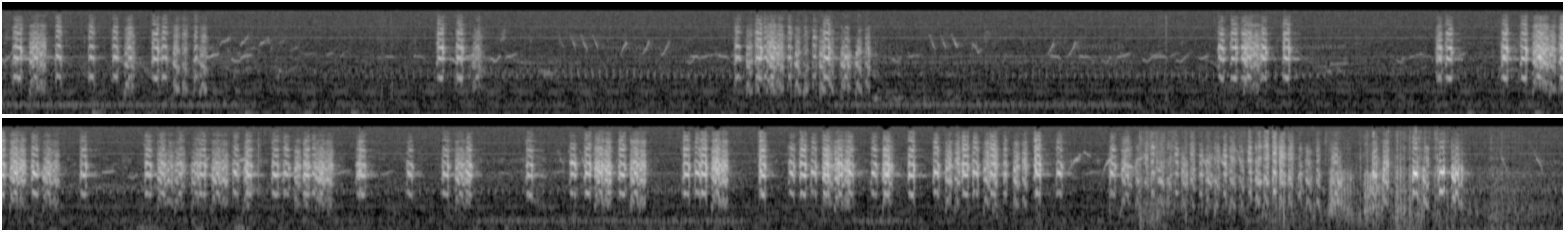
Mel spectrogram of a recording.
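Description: Birds calling in short bursts of rapid, chattering notes, sparse at first and then coming almost without pause in the second half, ending with a longer dense burst.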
